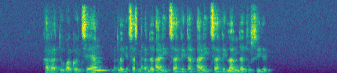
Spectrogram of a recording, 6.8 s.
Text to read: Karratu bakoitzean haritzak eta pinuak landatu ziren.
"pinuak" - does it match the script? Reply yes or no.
no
